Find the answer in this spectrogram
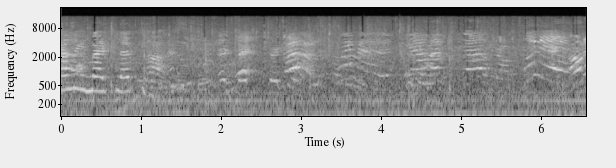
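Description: Several young children's voices chattering and calling out over one another while playing, with a steady low hum underneath.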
